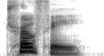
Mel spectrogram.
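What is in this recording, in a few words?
"trophy", English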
